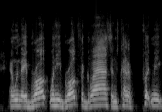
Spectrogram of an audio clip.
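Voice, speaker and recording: A man's fairly high voice at a fairly quick pace against a quiet background. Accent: American. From US West Coast, Los Angeles (Watts). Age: 60s. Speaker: social justice advocate, camp alumnus. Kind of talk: interview testimony.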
